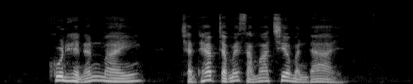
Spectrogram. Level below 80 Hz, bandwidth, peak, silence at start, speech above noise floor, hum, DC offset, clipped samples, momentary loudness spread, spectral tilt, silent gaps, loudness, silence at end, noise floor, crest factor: -62 dBFS; 11.5 kHz; -6 dBFS; 0.5 s; 42 dB; none; under 0.1%; under 0.1%; 10 LU; -6 dB/octave; none; -25 LUFS; 0.7 s; -66 dBFS; 18 dB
